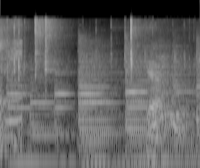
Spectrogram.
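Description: Background music with held notes, over a few light clicks.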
